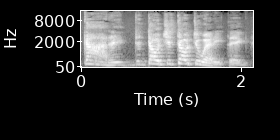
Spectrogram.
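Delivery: high, stammering imitated irritation; mock frazzled boss; flustered anger. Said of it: "he gets all pissed".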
